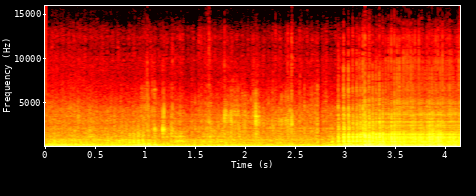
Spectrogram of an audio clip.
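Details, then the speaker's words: Alfa Romeo Giulia Quadrifoglio, lowered, custom alignment and modified spacers, on Michelin Pilot Alpin winter tires: reversing slowly at full steering lock in a parking lot, a rough scraping tire rub joins the low engine hum; the owner first suspected the splash guards. "with the michelin pilot alpine winter tires i get this annoying rub whenever i move the car to go park the car get out of a parking lot or whatever it drives me absolutely crazy"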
